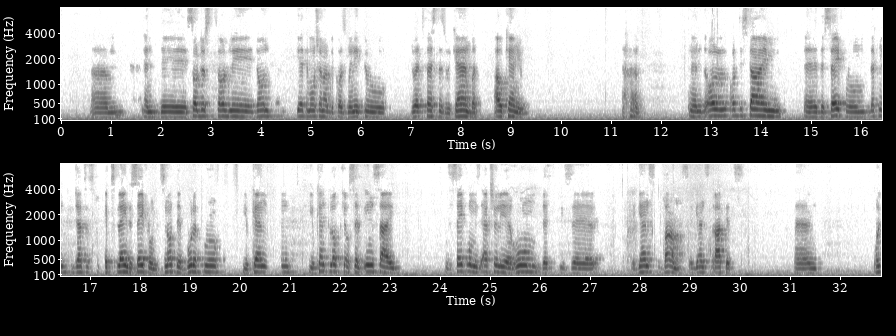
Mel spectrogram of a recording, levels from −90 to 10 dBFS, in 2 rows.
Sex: male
